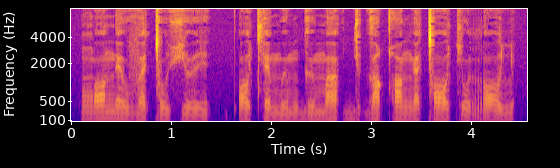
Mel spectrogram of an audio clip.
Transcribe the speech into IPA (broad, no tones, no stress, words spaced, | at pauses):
ŋɔneu̯vɛ ǀuçɨi̯ | pʼɔcʰemɨm ɡɨmɐ | ɟɨɡɐqʰu ŋɛǀɔcu rɔʎ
